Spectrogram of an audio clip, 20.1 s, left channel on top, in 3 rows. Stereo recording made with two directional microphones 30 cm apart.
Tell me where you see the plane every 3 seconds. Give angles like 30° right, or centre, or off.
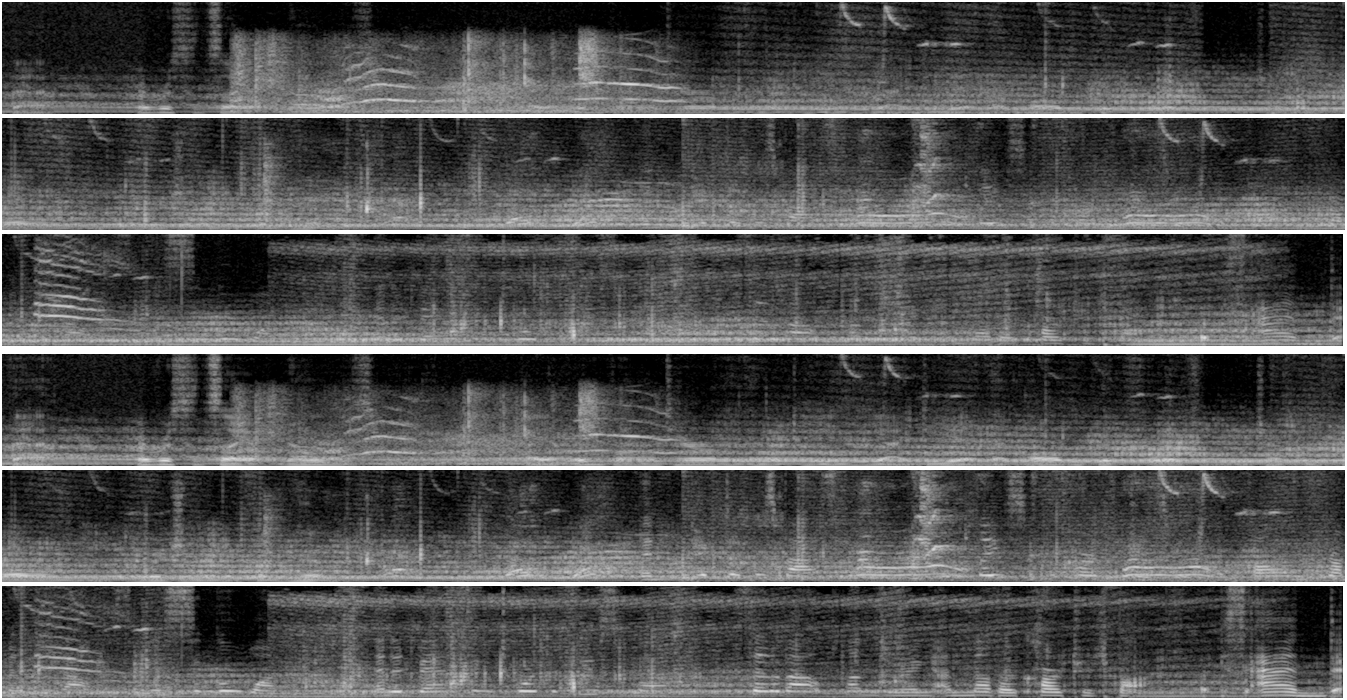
60° right, 40° right, 20° right, centre, 20° left, 40° left, 50° left.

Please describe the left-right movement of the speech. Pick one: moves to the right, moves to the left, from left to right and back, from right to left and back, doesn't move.
doesn't move.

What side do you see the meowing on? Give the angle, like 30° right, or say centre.
20° left.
